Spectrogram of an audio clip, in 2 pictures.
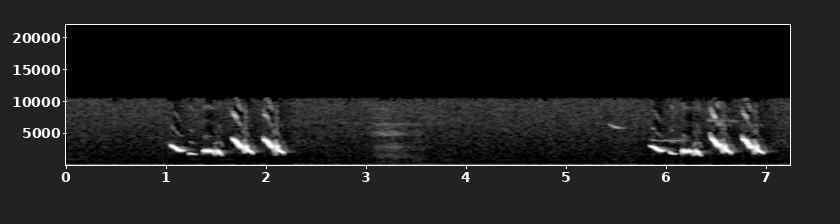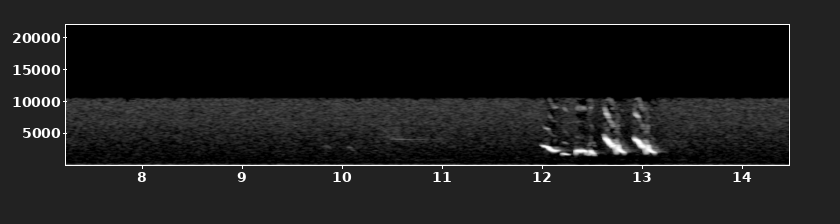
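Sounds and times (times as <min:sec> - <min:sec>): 
tropical mockingbird giving sharp downslurred whistles: 0:01.0 - 0:02.3, 0:05.4 - 0:07.2, 0:10.0 - 0:11.0, 0:12.0 - 0:13.2.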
